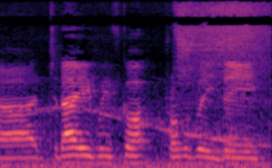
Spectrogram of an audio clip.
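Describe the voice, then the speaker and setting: Noticeable background noise is present throughout. Over it, a man talks with ordinary pitch variation. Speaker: presenter. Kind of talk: product walkthrough. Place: street.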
